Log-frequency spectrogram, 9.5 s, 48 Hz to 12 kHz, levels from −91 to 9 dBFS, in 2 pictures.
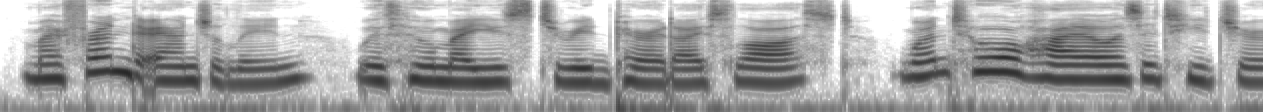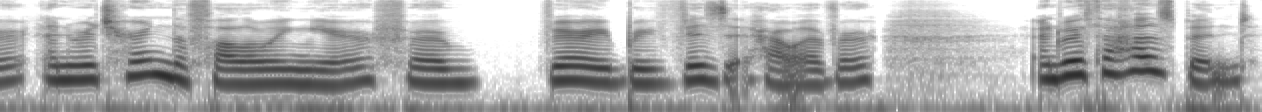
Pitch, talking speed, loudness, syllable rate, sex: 235 Hz, 195 wpm, -18 LUFS, 6.0 syllables/s, female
